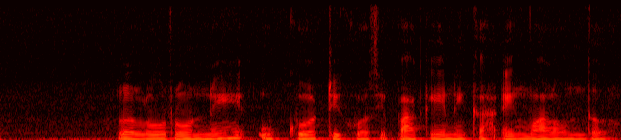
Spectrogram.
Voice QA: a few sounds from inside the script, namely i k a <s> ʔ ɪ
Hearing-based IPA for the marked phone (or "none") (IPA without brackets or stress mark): h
